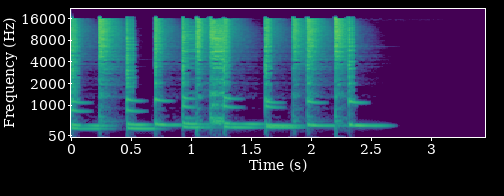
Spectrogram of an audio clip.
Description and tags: Klasky-Csupoesque Beat (130BPM 11 8) Pattern 010f (with Drums)
Short, single bar loops that use a unique tuning system (that I have described below). The end result of the tuning system, the timbre of the instrument, and the odd time signature (11/8) resulted in a sort of Rugrats-esque vibe. I named the pack based on the creators of Rugrats (Klasky-Csupo). The music has a similar sound, but it's definitely it's own entity.
There are sixteen basic progressions without drums and each particular pattern has subvariants with varying drum patterns.
What was used:
FL Studio 21
VST: Sytrus "Ethnic Hit"
FPC: Jayce Lewis Direct In
Tuning System: Dwarf Scale 11 <3>
Instead, the scale used is actually just-intoned (JI) meaning that simple ratios are used in lieu of using various roots of some interval (in the case of 12 tone temperament, each step is equal to the twelfth root of 2, then you take that number and you multiply that value by the frequency of a given note and it generates the next note above it).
